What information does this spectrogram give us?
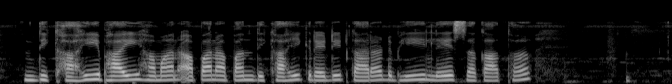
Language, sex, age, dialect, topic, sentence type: Chhattisgarhi, female, 25-30, Eastern, banking, question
